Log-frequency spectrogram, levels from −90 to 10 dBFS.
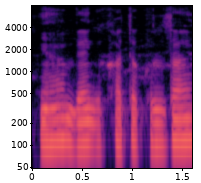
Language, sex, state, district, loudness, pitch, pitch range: Hindi, male, Chhattisgarh, Rajnandgaon, -29 LUFS, 105 Hz, 105-110 Hz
